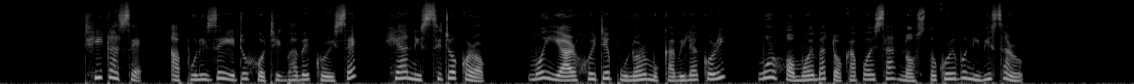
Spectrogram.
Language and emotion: Assamese, fearful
